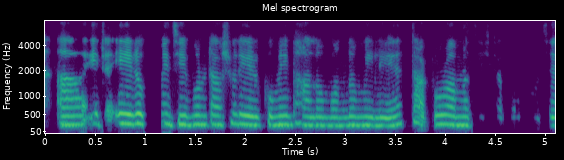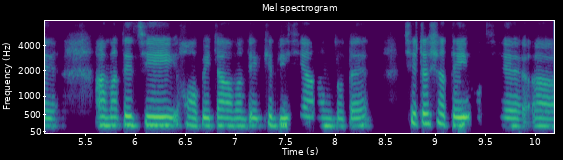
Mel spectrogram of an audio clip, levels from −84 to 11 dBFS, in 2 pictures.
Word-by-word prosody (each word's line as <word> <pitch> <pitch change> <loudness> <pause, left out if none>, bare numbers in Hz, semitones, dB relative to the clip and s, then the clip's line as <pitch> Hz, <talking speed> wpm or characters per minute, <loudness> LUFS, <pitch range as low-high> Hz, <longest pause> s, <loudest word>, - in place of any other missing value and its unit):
আ - - -3 0.3
এটা 255 - -5
এরকমই 260 0 +3
জীবনটা 240 +1 +1
আসলে 255 +3 -4
এরকমই 225 +1 +1
ভালো 220 -2 -1
মন্দ 210 0 -2 0.2
মিলিয়ে। 210 -1 +2 0.2
তারপরও 245 +1 -1
আমরা 220 0 +2
চেষ্টা 430 - -27
করবো 435 - -35
যে 210 - -2 0.6
আমাদের 220 +1 +3
যে 230 - +1 0.4
hobby 210 -2 -1
টা 215 - 0
আমাদেরকে 205 +1 -3
বেশি 205 +3 0
আনন্দ 205 -1 -4
দেয়। 205 +2 -2 0.4
সেটার 260 -1 +2
সাথেই 220 -4 +5
হচ্ছে 215 - -22 0.3
আ - - -3
220 Hz, 155 wpm, -20 LUFS, 210-245 Hz, 0.6 s, সাথেই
